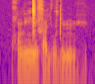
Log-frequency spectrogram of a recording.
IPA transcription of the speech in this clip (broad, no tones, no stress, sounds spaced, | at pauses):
χ ũ l i ŋ͡ǀ i s a j u d e mʲ ũ m e̤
